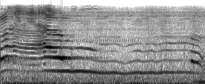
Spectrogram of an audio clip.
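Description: A baby crying: one long wail that rises at the start, then holds fairly steady with a slight waver for nearly four seconds.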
